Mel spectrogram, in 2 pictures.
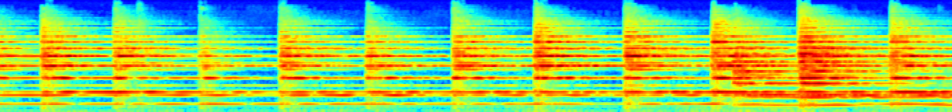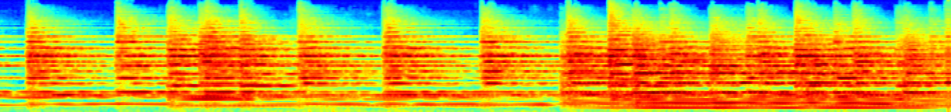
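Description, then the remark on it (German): Church bells in the village of Heustreu, Lower Franconia, ring the midday chime steadily in a regular rhythm, first a single bell and then more bells joining in so the peal grows fuller and louder, with no talking. “Das Mittagsläuten kommt heute aus dem Dorf Heustreu im unterfränkischen Landkreis Rügen-Grabfeld.”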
